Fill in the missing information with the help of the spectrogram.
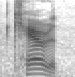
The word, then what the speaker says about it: carat: Yang kedua, carrot. Cara bacanya sama, tapi tulisannya sedikit berbeda. Tulisannya adalah carat. Okay. C-A-R-A-T. Jadi kalau tulisan yang pertama adalah karat, tulisan yang kedua adalah carat. Tapi cara baca keduanya sama, yaitu carrot.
